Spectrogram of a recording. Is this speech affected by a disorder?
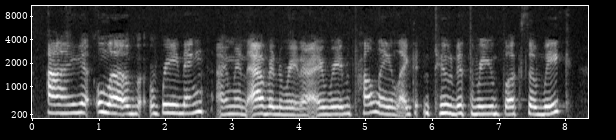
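Yes: ALS; slowly losing speech, slightly slurred and quiet.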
